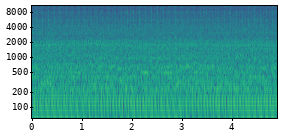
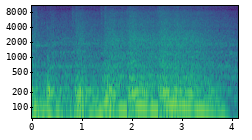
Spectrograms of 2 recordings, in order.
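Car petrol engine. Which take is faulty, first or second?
first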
